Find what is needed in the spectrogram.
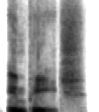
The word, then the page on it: impeach: British English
